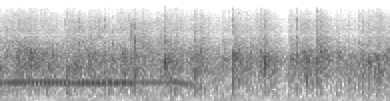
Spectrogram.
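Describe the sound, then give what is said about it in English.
Applause from a live studio audience, a brief burst of dense, steady clapping with no break. “Let's give yourselves a round of applause.”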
